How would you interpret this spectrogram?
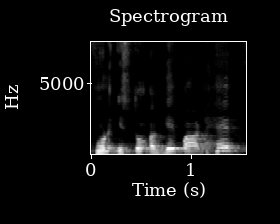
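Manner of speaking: usual speaking voice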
